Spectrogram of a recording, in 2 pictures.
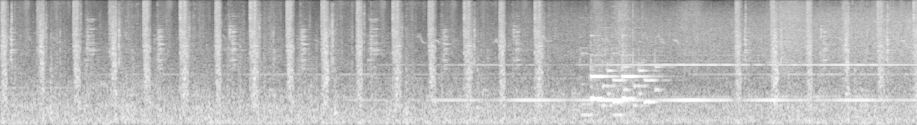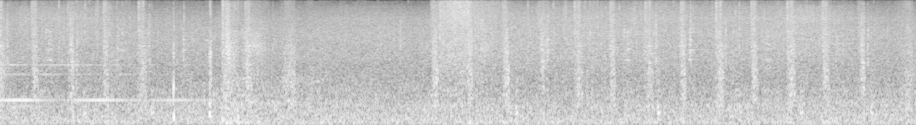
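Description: Footsteps pad quickly across soft sand.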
